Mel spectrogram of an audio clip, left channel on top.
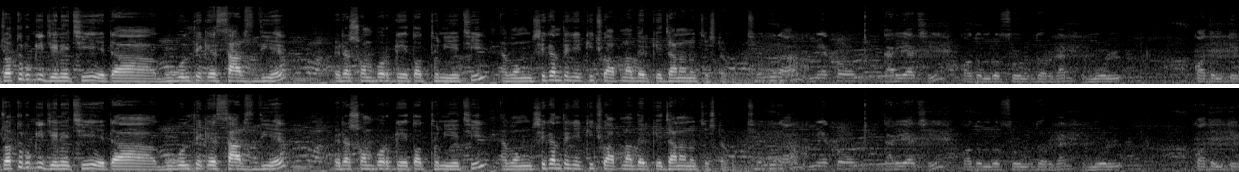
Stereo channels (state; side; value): normal; both; correlation 0.89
